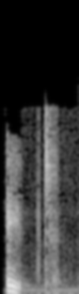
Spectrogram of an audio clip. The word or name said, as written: aped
